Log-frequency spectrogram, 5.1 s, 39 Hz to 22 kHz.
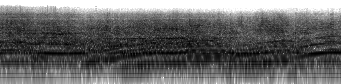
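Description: Two naturally aspirated V8 drift cars race together at a raceway, their engines screaming loudly and continuously with wavering, overlapping pitches as the revs rise and fall.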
